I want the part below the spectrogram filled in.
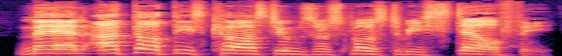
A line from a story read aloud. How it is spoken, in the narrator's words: Finnick yells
